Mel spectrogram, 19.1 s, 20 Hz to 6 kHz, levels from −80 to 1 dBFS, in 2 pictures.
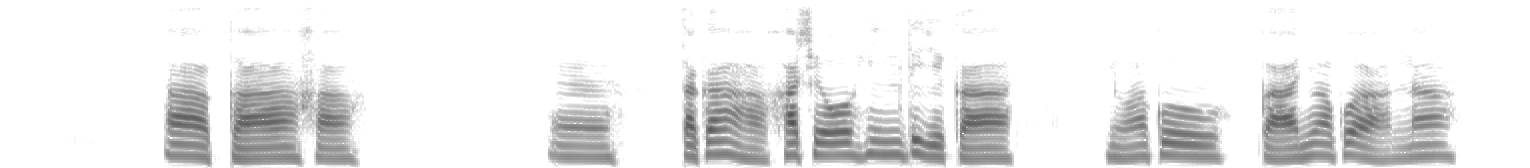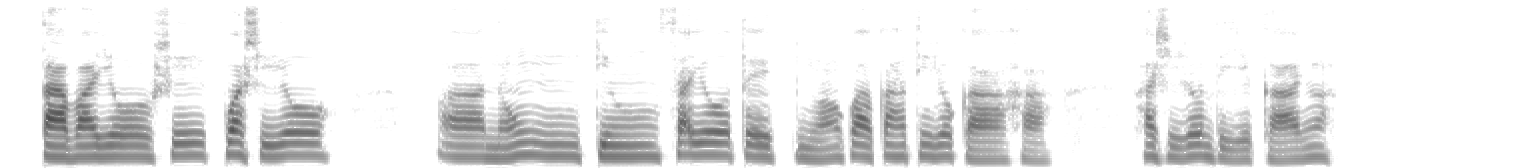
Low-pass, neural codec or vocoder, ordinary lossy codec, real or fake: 5.4 kHz; none; none; real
